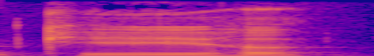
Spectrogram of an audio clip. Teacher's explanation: ਖੱਖੇ ਦੀ ਲਾਂ ਲੰਮੀ ਬੋਲਣੀ ਹੈ ਅਤੇ ਹਾਹਾ ਮੁਕਤਾ ਬੋਲਣਾ ਹੈ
